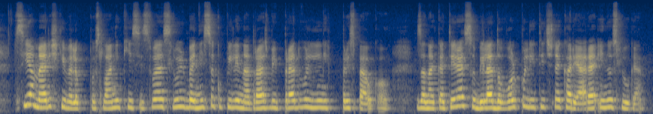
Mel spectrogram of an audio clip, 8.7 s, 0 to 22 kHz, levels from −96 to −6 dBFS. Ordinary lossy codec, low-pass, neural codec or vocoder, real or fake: none; 19.8 kHz; none; real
